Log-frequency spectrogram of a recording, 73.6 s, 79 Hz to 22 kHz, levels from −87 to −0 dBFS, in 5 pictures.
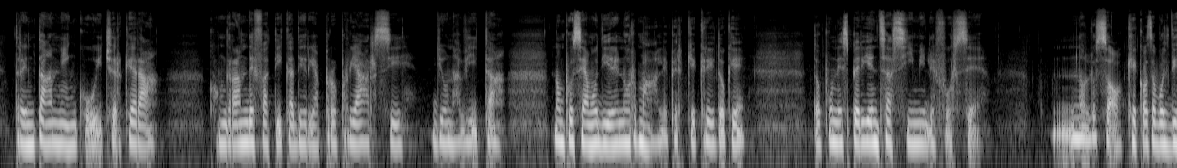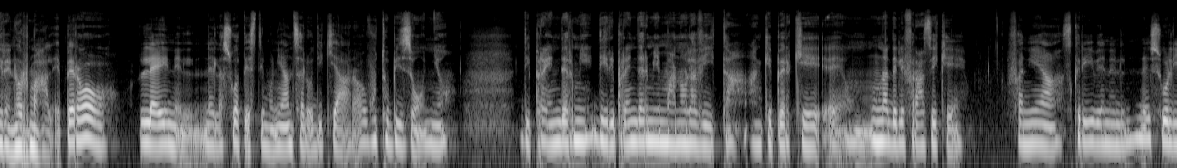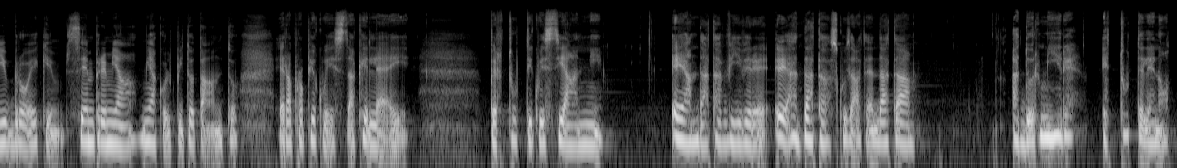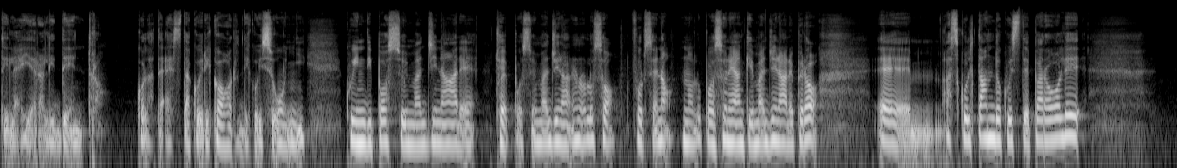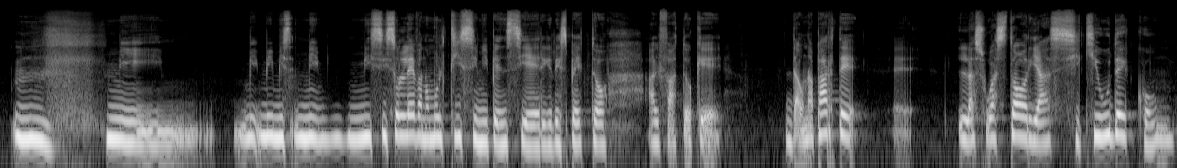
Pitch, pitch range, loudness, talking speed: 190 Hz, 180-215 Hz, -22 LUFS, 125 wpm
